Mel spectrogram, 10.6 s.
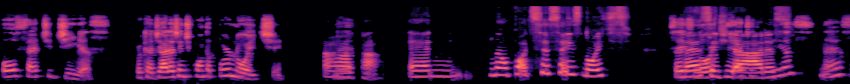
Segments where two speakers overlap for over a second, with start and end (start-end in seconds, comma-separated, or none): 8.4-9.9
